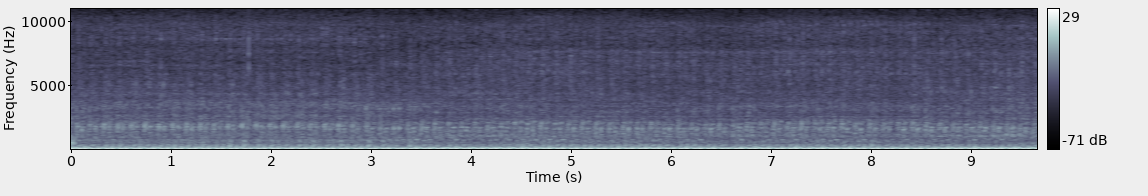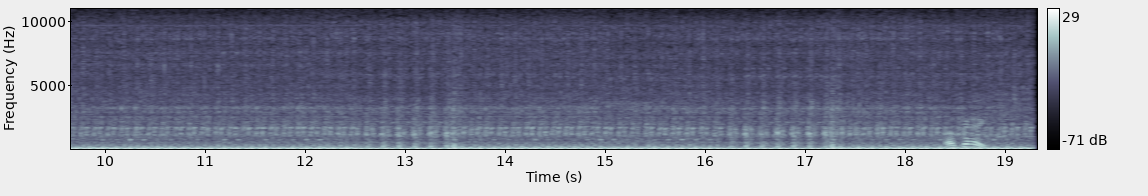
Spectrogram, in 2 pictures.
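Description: A Kawasaki Vulcan 1600 motorcycle with a wet spark plug and a running problem, its engine idling loudly and close with a fast, even throbbing pulse and some clatter, continuous throughout.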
